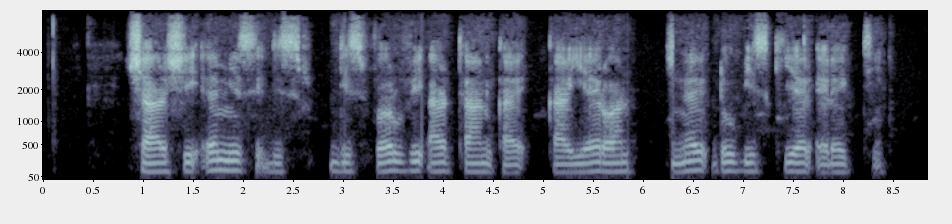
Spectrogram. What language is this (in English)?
Esperanto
